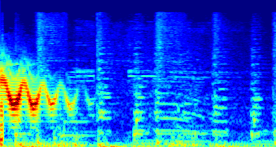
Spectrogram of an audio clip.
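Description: Comic cartoon-style sound effect with a wobbling, warbling pitch that dies away within the first second, followed by quieter background music.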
